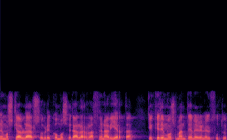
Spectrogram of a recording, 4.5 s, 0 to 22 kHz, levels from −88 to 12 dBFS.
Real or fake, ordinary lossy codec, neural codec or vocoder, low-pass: fake; none; codec, 16 kHz, 2 kbps, FunCodec, trained on Chinese and English, 25 frames a second; none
